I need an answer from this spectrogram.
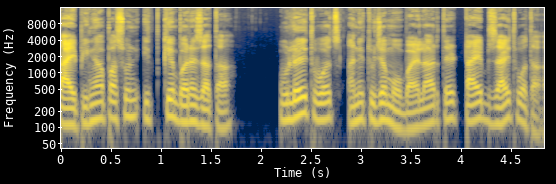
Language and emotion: Goan Konkani, neutral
